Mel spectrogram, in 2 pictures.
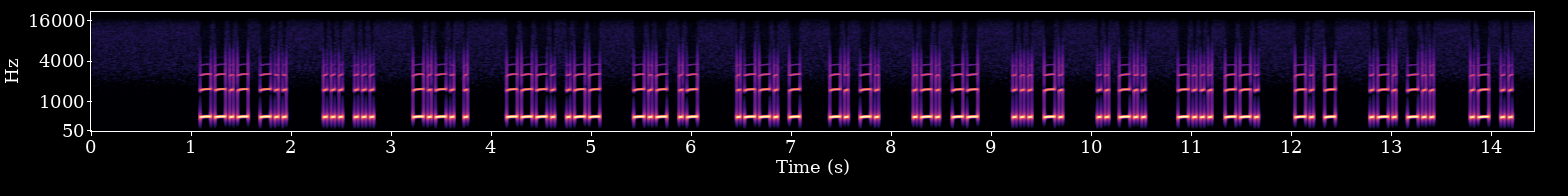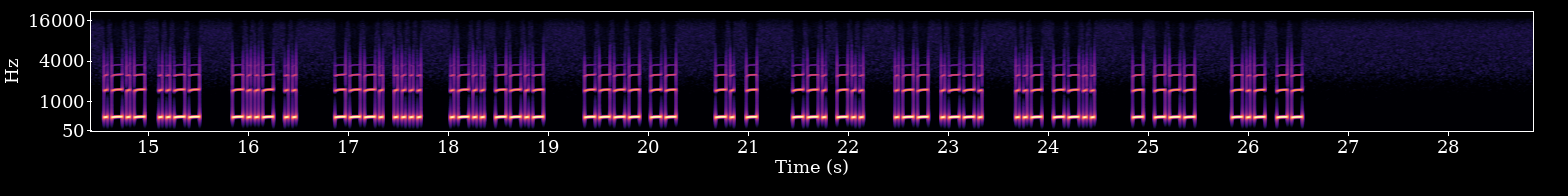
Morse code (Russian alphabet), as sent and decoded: --.- -.. / ... ... / -.-. . / ---. .-- / -.- .- / .--. - / -. -. / .-. -- / ... -. / .. -.. / -... --. / -. - / .-. -.. / .- .. / .-.- ..-- / -..- .. / ---. .... / .-.. --.- / ---- -- / -. - / --. -.. / .-- .--. / ..- --.. / - --- / -.- --
ЩД СС ЦЕ ЧВ КА ПТ НН РМ СН ИД БГ НТ РД АИ ЯЮ ЬИ ЧХ ЛЩ ШМ НТ ГД ВП УЗ ТО КМ

